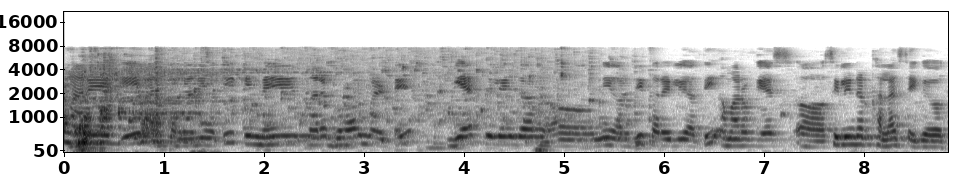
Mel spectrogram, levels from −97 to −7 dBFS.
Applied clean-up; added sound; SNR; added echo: classical method log-MMSE.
